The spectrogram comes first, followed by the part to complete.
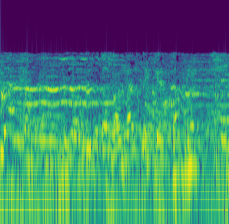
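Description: People's voices talking over one another.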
